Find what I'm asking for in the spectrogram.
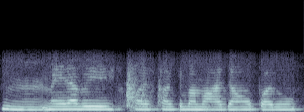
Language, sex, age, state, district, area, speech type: Urdu, female, 18-30, Bihar, Khagaria, rural, conversation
